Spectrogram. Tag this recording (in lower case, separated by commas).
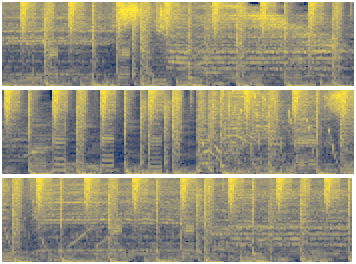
house music, music, electronic music, disco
